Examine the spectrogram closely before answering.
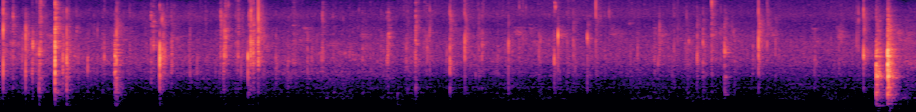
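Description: Cubed smoky bacon sizzling in a frying pan with irregular sharp pops and crackles as its fat renders out, while a wooden spatula is pushed around the pan. The pops are busier in the first few seconds, with a louder cluster near the end.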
